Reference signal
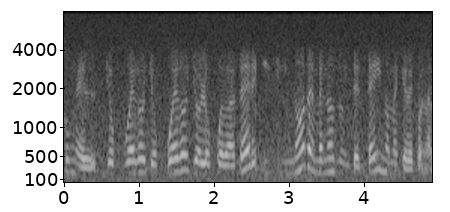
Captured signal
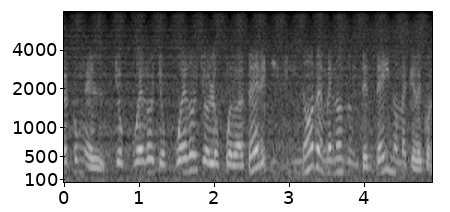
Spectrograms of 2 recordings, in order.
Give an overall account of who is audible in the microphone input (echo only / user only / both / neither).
echo only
